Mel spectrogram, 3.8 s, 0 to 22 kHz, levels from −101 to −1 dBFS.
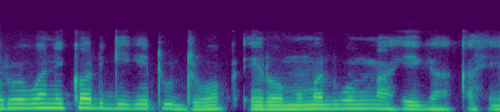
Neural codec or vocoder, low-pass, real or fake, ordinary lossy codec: codec, 16 kHz, 2 kbps, X-Codec, WavLM features, trained on Multilingual LibriSpeech; 7.2 kHz; fake; Opus, 32 kbps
